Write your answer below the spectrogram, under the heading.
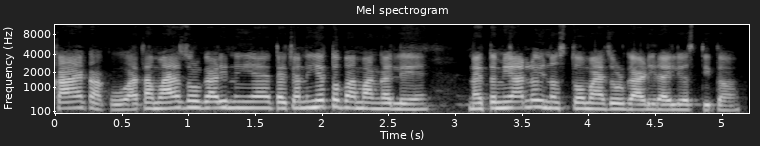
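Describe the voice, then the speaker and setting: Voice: mid-range voice, steady tone, rapid-fire, clear, resonant tone, highs cut off, lightly acted. A performer voicing a polite, apologetic young village man, who hesitates and says "uh" before he explains. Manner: apologetic, hesitant, starts lines with "uh".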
